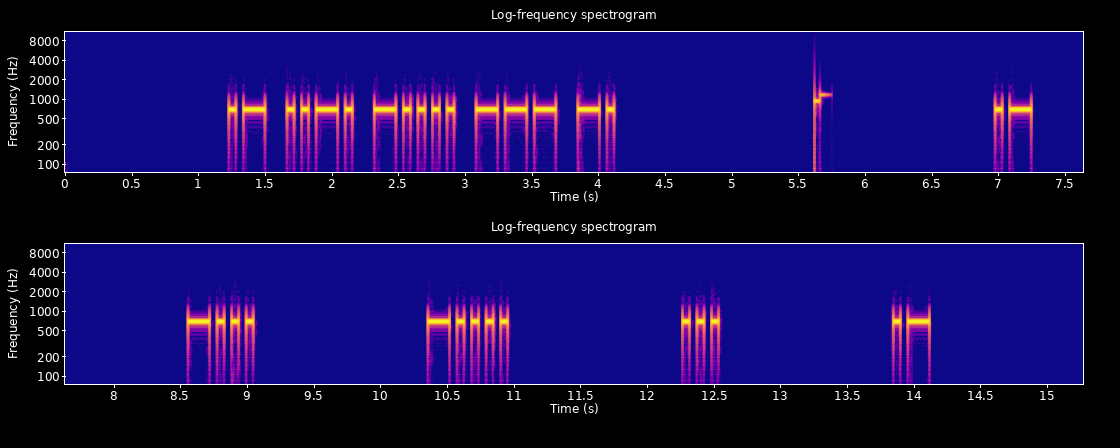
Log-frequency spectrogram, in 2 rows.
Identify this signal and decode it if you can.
Morse code, heard as a keyed tone, about 22 wpm, spaced as for 9 wpm, 700 Hz. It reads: AF6ON AB6SA
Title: USA Call Signs - 5 Characters - 8x Character Spacing - 22wpm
